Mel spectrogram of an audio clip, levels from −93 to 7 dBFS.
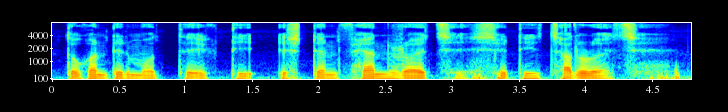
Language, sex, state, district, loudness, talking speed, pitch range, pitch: Bengali, male, West Bengal, Alipurduar, -20 LUFS, 110 wpm, 95-110 Hz, 100 Hz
